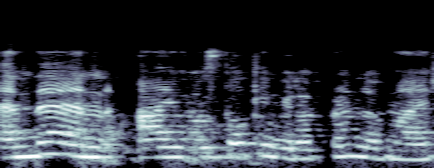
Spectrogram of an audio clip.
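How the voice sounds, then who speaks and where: A somewhat breathy woman's voice with an Italian accent at a moderate pace. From Italy. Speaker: web designer. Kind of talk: casual chat.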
